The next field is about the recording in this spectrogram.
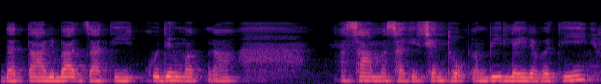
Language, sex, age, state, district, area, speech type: Manipuri, female, 45-60, Manipur, Bishnupur, rural, spontaneous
